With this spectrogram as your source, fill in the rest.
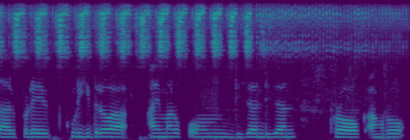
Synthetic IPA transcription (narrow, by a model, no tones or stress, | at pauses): taɾpaɾekuɾiɡidɾawaajmaɾɔkɔmdizandizan | pʰɾɔka̰ŋɾɔ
